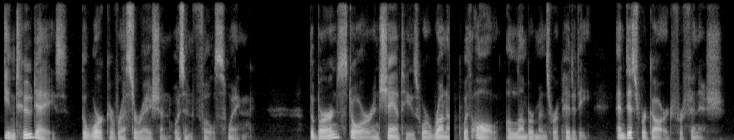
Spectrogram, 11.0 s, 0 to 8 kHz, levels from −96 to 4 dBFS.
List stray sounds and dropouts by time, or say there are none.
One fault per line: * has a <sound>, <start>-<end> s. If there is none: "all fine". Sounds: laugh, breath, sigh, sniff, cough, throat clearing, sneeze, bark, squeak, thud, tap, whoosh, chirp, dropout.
* has a dropout, 6.7-6.8 s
